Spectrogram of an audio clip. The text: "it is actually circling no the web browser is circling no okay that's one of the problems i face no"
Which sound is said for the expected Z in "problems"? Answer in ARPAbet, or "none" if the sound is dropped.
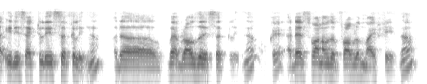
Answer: none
